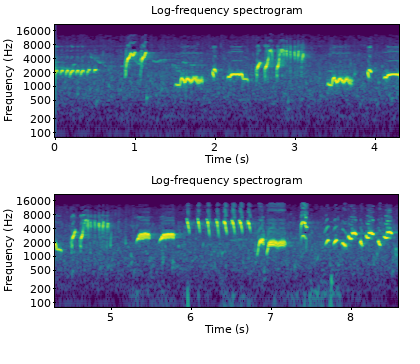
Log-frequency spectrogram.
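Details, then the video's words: Training song of a white-rumped shama: varied clear whistles, some steady and some sharply rising, set in short separated phrases, then a quick series of high ticking notes and a closing burst of twittering. "Masteran Murai Batu"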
